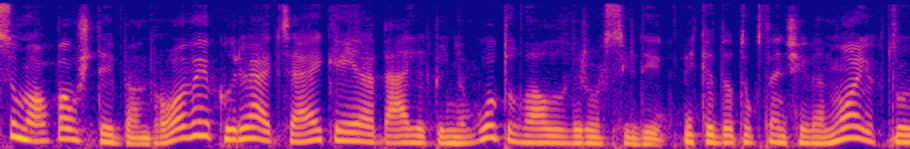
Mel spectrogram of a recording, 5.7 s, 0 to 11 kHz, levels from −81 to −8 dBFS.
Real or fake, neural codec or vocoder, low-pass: fake; codec, 24 kHz, 1 kbps, SNAC; 9.9 kHz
